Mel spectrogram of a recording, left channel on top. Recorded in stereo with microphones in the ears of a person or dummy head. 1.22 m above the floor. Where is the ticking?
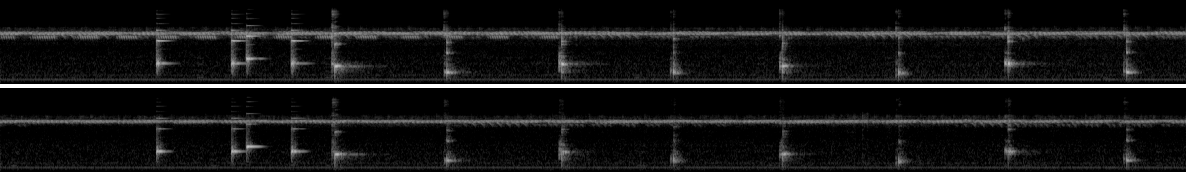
55° left (ahead or behind), 1.4 m.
